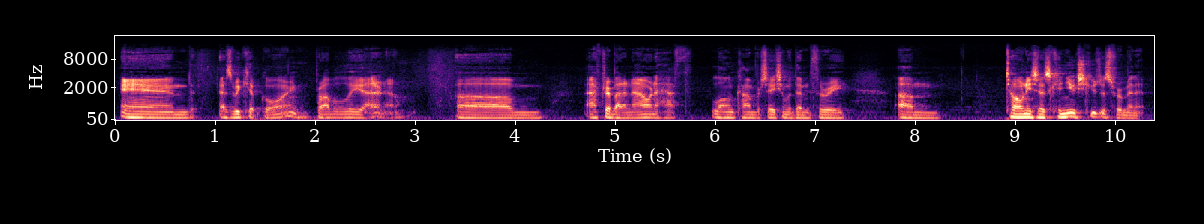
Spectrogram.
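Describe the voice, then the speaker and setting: A podcast guest from Austin, Texas tells stories in a casual interview, speaking at a moderate pace in a voice on the low side. He's an animated storyteller who acts out the people he quotes.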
